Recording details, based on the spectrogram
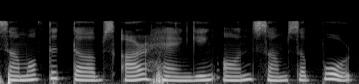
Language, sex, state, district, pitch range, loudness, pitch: English, female, Assam, Kamrup Metropolitan, 190-225 Hz, -22 LUFS, 200 Hz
